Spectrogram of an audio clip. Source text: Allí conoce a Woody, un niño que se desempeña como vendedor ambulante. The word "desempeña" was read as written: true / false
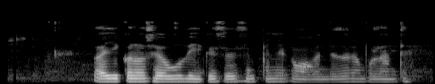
true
